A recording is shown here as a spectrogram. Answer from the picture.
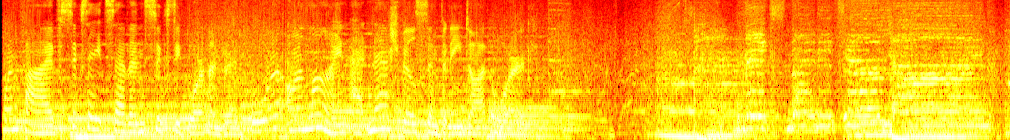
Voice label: lcl ads, FM DX; ADULT CONT; Es (1287 miles); WJXA 92.9 NASHVILLE TN 97; Mix 92.9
